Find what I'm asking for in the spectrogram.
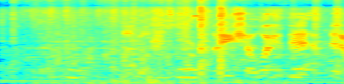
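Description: Pigeons in a loft coo in low, repeated bursts, with brief wing flaps and faint chirps mixed in, moderately close, under some background noise.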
